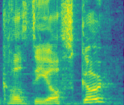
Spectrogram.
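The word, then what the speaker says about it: Kosciuszko: Koshusco, I think is correct. Uh, a lot of local Aussies will call it Cosiosco, but I'm pretty sure it's Mount Kushusco. Something like that.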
